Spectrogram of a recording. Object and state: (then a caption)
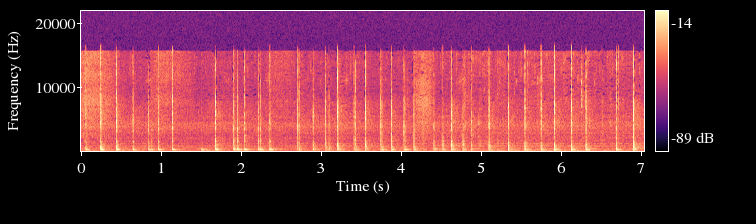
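Wooden table. A wooden table surface is tapped in a quick, uneven series of light knocks over about seven seconds. Each tap is a short, dry, hollow knock with a low-mid tone near 285 Hz that dies away almost at once, with very little bright content.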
